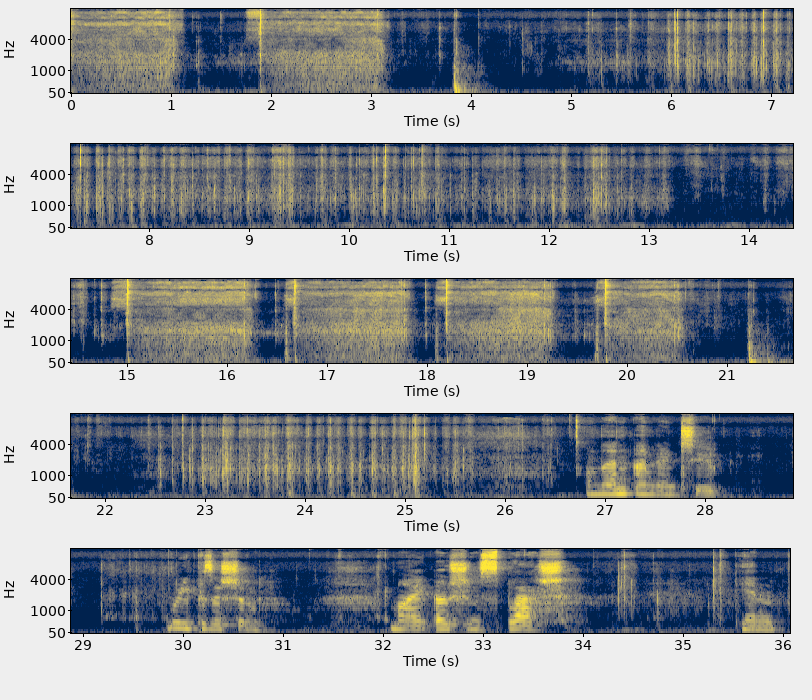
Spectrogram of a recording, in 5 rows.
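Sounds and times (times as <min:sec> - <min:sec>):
short bursts of hiss: 0:00.0 - 0:01.2, 0:01.8 - 0:03.3, 0:14.9 - 0:20.7.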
